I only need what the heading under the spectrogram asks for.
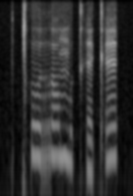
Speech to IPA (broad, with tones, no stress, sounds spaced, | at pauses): ǀʰ o˧ r ɔ˧ m ʊ˩˥ kʰ ɛ˩ kʼ ɛ˥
